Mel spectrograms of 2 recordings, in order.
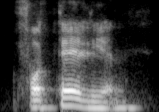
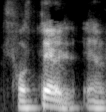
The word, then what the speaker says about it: fåtölj: Fåtöljen. No, fotel en realidad es así, fotel, no fotele, porque es en fotel, fotel.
